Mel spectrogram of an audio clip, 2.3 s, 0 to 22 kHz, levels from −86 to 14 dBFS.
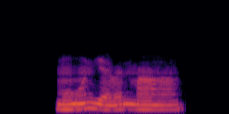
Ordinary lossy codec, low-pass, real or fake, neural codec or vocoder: Opus, 16 kbps; 3.6 kHz; real; none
